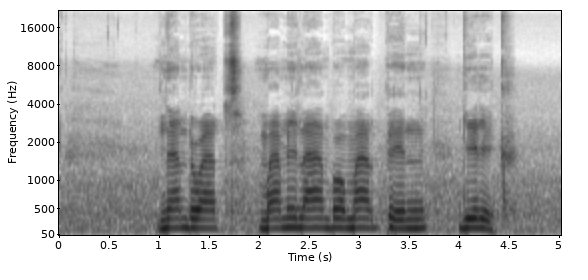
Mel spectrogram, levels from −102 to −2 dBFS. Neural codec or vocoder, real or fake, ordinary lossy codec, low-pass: none; real; none; none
